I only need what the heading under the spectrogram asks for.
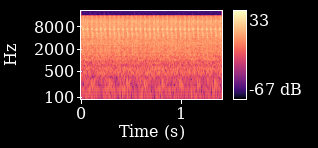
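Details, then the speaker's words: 2017–2018 Holden Astra petrol engine idling unevenly with a lumpy, stumbling misfire that shakes the whole engine and goes away when revved; code P0300, mechanical cause: one cylinder with almost no compression. "now the problem with the car is a misfire kind of like a misfire when it's idling you can see the whole engine is shaking but if you rev it all the misfire goes away"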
